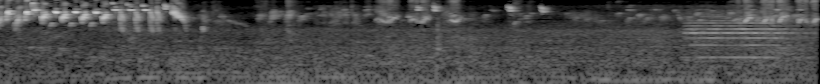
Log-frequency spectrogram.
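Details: Goldfinch in full song: quick, repeated metallic tinkling notes for nearly two seconds, then softer scattered twitters, and near the end a steady hum-like tone mixed with renewed high chirping.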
